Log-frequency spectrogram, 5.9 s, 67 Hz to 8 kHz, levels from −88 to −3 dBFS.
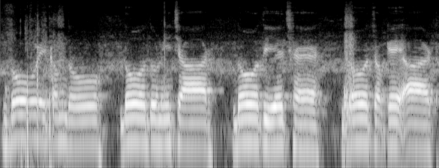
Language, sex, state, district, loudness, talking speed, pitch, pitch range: Hindi, male, Haryana, Rohtak, -12 LUFS, 125 wpm, 130 Hz, 120-135 Hz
